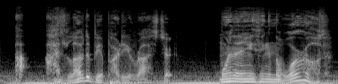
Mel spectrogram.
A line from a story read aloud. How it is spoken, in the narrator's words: I responded in an excited tone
